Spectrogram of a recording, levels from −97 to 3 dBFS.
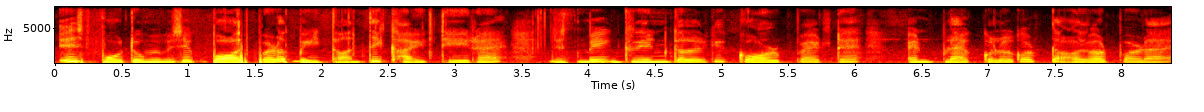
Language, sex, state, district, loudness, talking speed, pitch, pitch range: Hindi, female, Rajasthan, Jaipur, -21 LUFS, 170 wpm, 265 Hz, 245-280 Hz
